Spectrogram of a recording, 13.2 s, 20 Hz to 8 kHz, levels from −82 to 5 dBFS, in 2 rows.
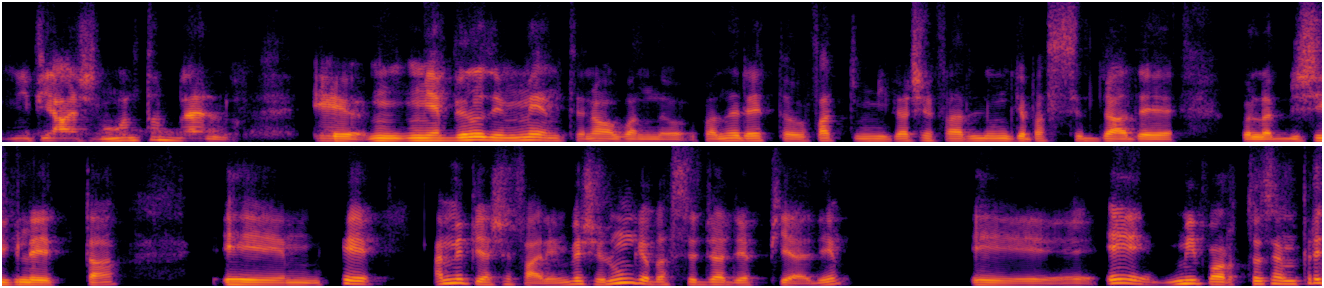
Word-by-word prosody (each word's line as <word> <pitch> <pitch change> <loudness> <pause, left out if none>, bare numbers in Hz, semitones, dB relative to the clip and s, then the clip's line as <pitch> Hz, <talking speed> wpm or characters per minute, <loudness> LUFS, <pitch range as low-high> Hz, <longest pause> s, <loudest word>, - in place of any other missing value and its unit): mi 125 0 -13
piace, 130 -1 -1
molto 145 +7 -4
bello. 130 -8 -2 0.3
E 125 -2 +2
m 130 0 +3
mi 140 - +6
è 140 - +5
venuto 155 +3 +6
in 145 - +1
mente, 150 -6 +1
no, 125 -2 0
quando 110 -2 -5
quando 125 +3 -2
hai 140 - +1
detto: 130 -3 -1
"Infatti 125 +2 -3
mi 120 -1 -4
piace 125 +2 -2
far 125 0 -2
lunghe 130 -1 -1
passeggiate 115 -2 0 0.3
con 115 - 0
la 110 - +4
bicicletta", 125 +2 +1 0.4
ehm, 125 -4 +2
che 170 -4 +2 0.2
a 180 - 0
me 220 +1 +4
piace 145 -2 -1
fare 105 -5 -1
invece 170 +9 -1
lunghe 220 +2 +3
passeggiate 135 -2 -2
a 120 - -2
piedi, 120 - -2 0.7
ehm, 110 -4 -3
e 195 -9 +2
mi 185 +2 +2
porto 150 +2 +1
sempre 180 +5 +1
130 Hz, 185 wpm, -22 LUFS, 120-140 Hz, 0.7 s, mi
